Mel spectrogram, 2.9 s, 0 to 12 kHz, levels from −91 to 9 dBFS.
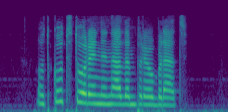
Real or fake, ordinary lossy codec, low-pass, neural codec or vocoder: fake; MP3, 64 kbps; 7.2 kHz; codec, 16 kHz, 8 kbps, FunCodec, trained on Chinese and English, 25 frames a second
